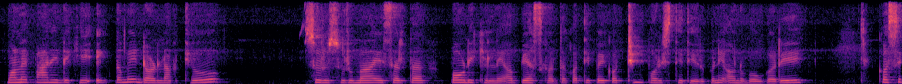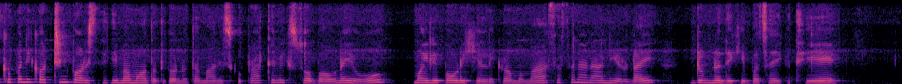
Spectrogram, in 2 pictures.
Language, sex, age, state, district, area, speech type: Nepali, female, 30-45, West Bengal, Darjeeling, rural, spontaneous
